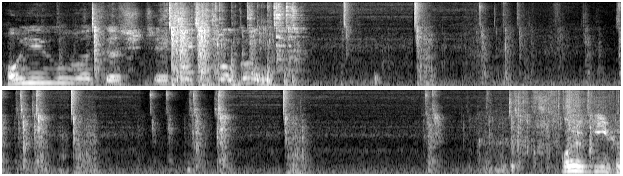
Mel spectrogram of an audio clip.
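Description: Metal pans and utensils clink and knock.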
